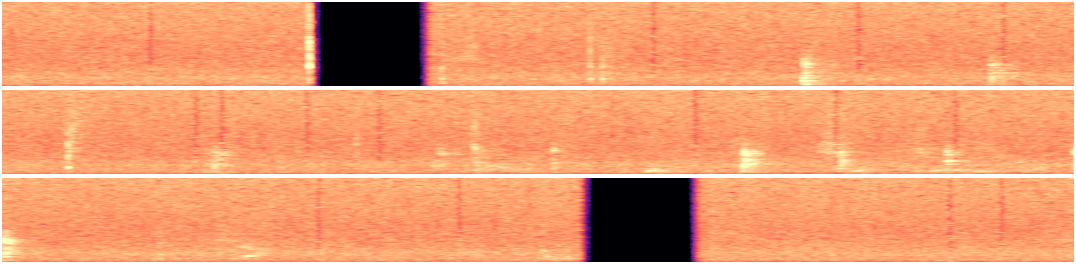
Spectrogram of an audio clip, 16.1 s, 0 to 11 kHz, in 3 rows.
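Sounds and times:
steady background hiss: 0:02.2 - 0:13.6
small clicks and ticks: 0:02.9 - 0:03.1.

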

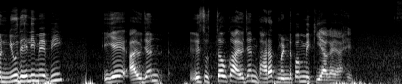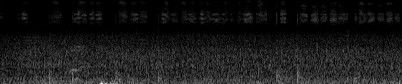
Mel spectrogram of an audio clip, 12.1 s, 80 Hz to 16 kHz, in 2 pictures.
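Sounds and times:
background hiss: 0:00.0 - 0:12.0
stylus scratching and tapping screen: 0:05.9 - 0:12.0.

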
